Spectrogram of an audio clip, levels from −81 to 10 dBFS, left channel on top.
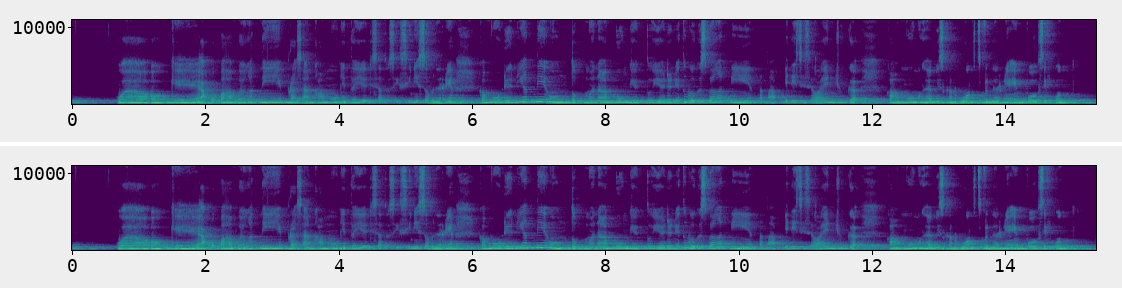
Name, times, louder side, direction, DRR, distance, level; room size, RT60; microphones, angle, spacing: voice 1, 0.7-15.0, equal, ahead, 4 dB, 1.0 m, -18 dB
11.0 x 7.8 x 7.0 m, 2.5 s
head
